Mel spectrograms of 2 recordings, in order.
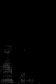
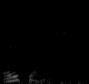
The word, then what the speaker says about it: Akins: I've been always saying Jan Akins. It's actually pronounced Jan Akins.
